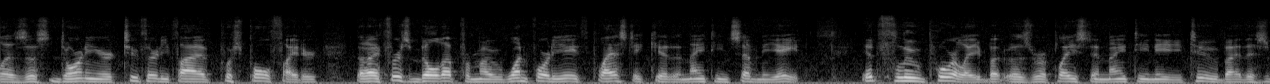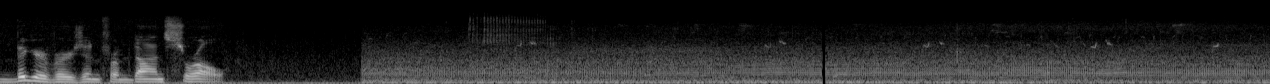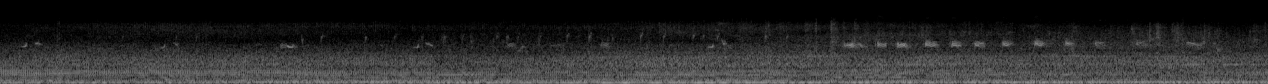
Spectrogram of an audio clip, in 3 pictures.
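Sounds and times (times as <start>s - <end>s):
steady low hum: 0.0s - 33.7s
small birds chirping: 16.3s - 38.0s.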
